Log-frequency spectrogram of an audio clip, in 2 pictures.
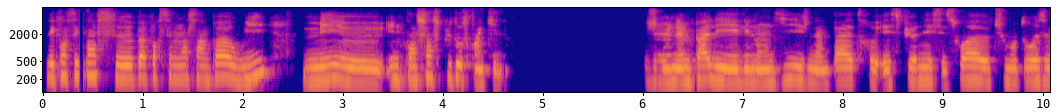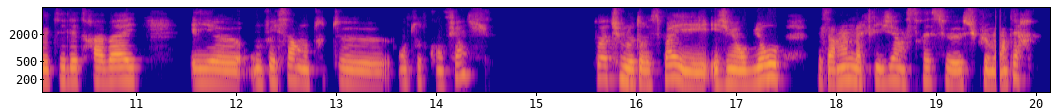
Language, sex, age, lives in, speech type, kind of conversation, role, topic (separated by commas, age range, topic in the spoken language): French, female, 25-29, France, conversation, podcast, guest, As-tu des méthodes simples pour gérer le stress au travail ?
